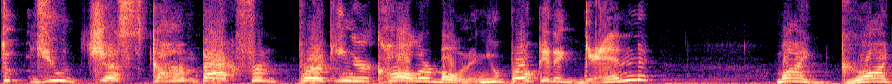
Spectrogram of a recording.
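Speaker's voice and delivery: very high, slow, aggravated wail of disbelief. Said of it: "that's just aggravating".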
